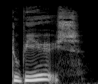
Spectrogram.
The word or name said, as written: dubiøs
